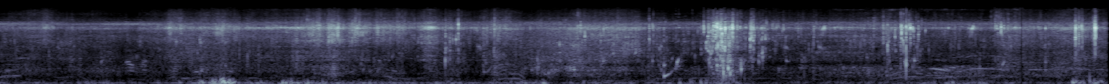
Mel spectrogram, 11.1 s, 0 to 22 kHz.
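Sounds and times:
river water splashing and sloshing: 3.6 - 11.0.

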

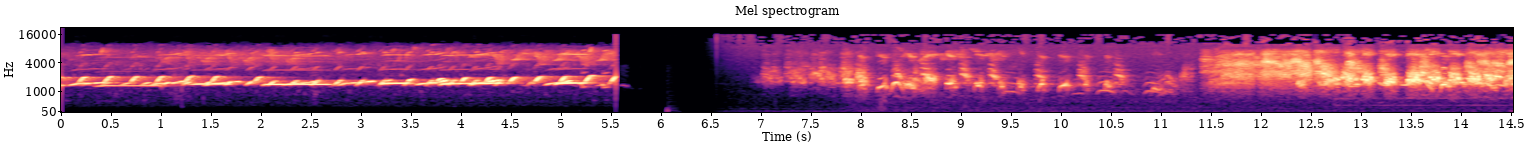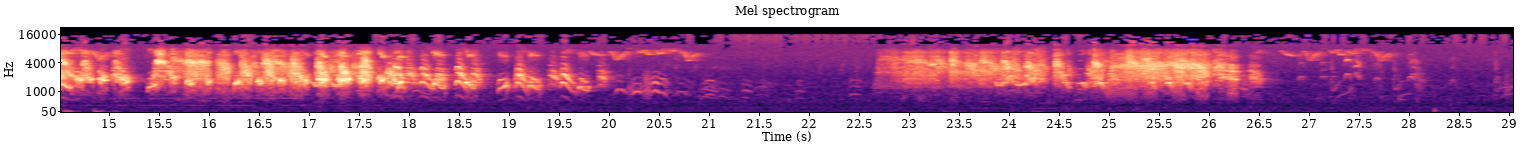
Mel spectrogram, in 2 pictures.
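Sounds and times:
birds chattering and squawking: 6.9 - 29.0.

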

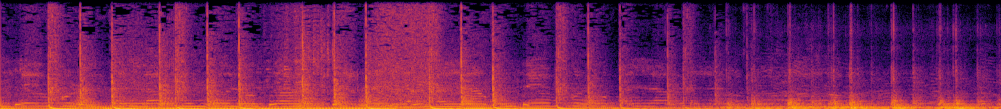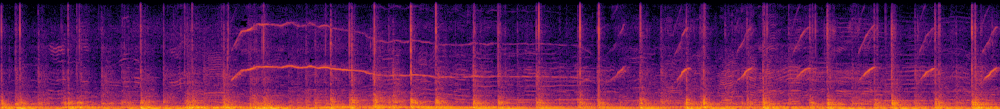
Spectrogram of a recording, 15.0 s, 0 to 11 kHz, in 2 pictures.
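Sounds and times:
barrel drums drumming: 0.0 - 15.0
high whistle: 9.2 - 15.0
rising whistle chirps: 9.2 - 15.0.

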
